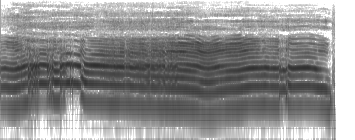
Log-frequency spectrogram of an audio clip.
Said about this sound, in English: It's quite the scream for only having to spend time with your family, but it is Homer after all. The fact that that scream is so strange, it did get a chuckle out of me.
